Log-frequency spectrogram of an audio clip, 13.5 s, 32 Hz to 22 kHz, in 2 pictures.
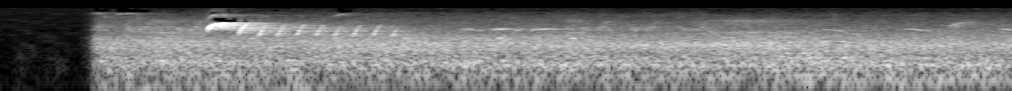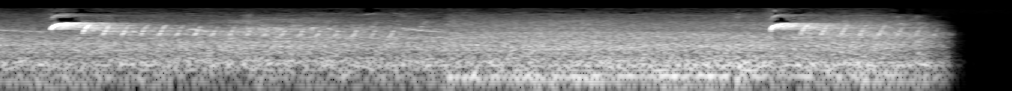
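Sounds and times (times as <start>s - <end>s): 
outdoor hiss: 0.0s - 13.1s
groundhog whistling call: 11.9s - 12.4s.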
